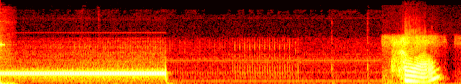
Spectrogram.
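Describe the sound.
A single steady ringback tone from an outgoing prank phone call to a former high school classmate about a reunion hums loudly for under two seconds, then cuts off to a quiet line before a brief voice answers.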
